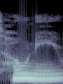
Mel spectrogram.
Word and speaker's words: Honey: Such a sweet name for someone so you not pronounced like honey. It's hony. rhymes with baloney.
